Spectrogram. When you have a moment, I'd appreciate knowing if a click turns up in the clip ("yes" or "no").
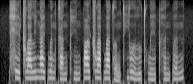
no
